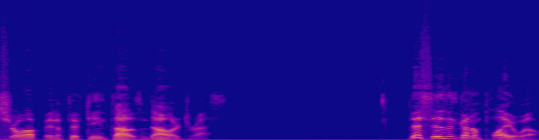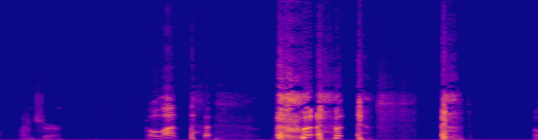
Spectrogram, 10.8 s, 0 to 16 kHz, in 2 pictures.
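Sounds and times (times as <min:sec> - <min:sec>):
speech: 0:00.1 - 0:02.3, 0:04.1 - 0:06.1, 0:06.8 - 0:09.2
person coughing: 0:07.3 - 0:10.2.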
